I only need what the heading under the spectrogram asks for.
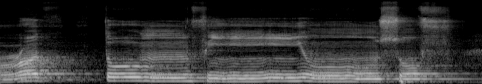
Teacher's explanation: Karena tempat lahirnya sama atau tempat keluarnya sama sehingga bacaannya tidak dipantulkan langsung masuk ke huruf ta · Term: idgam mutajanisain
